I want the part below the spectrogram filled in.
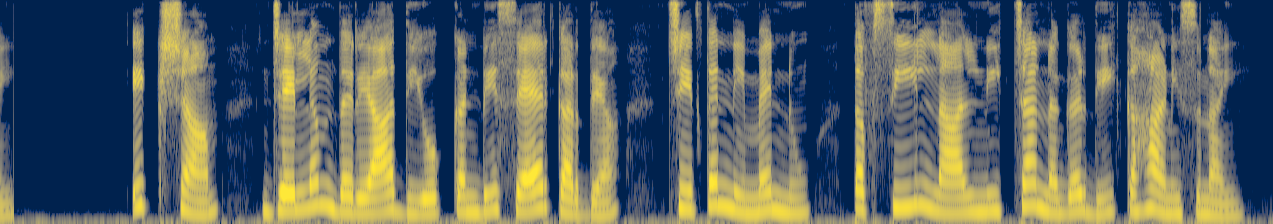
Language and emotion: Punjabi, neutral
